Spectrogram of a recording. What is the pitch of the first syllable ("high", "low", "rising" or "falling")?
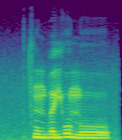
low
